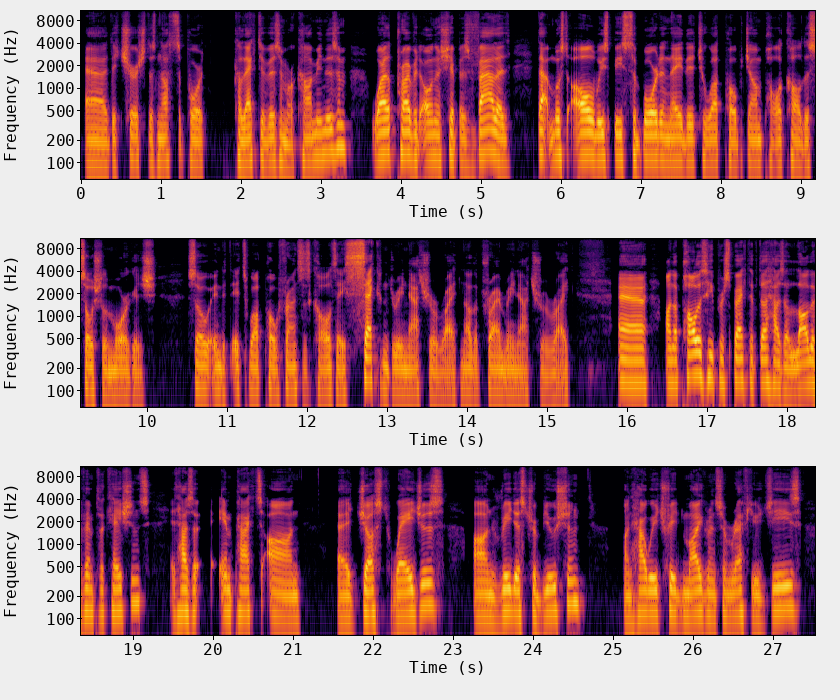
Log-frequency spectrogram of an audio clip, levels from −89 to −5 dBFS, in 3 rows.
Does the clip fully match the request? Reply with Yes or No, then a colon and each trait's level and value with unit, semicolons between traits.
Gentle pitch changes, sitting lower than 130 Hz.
No: average, 3.7 semitones; low, 115 Hz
